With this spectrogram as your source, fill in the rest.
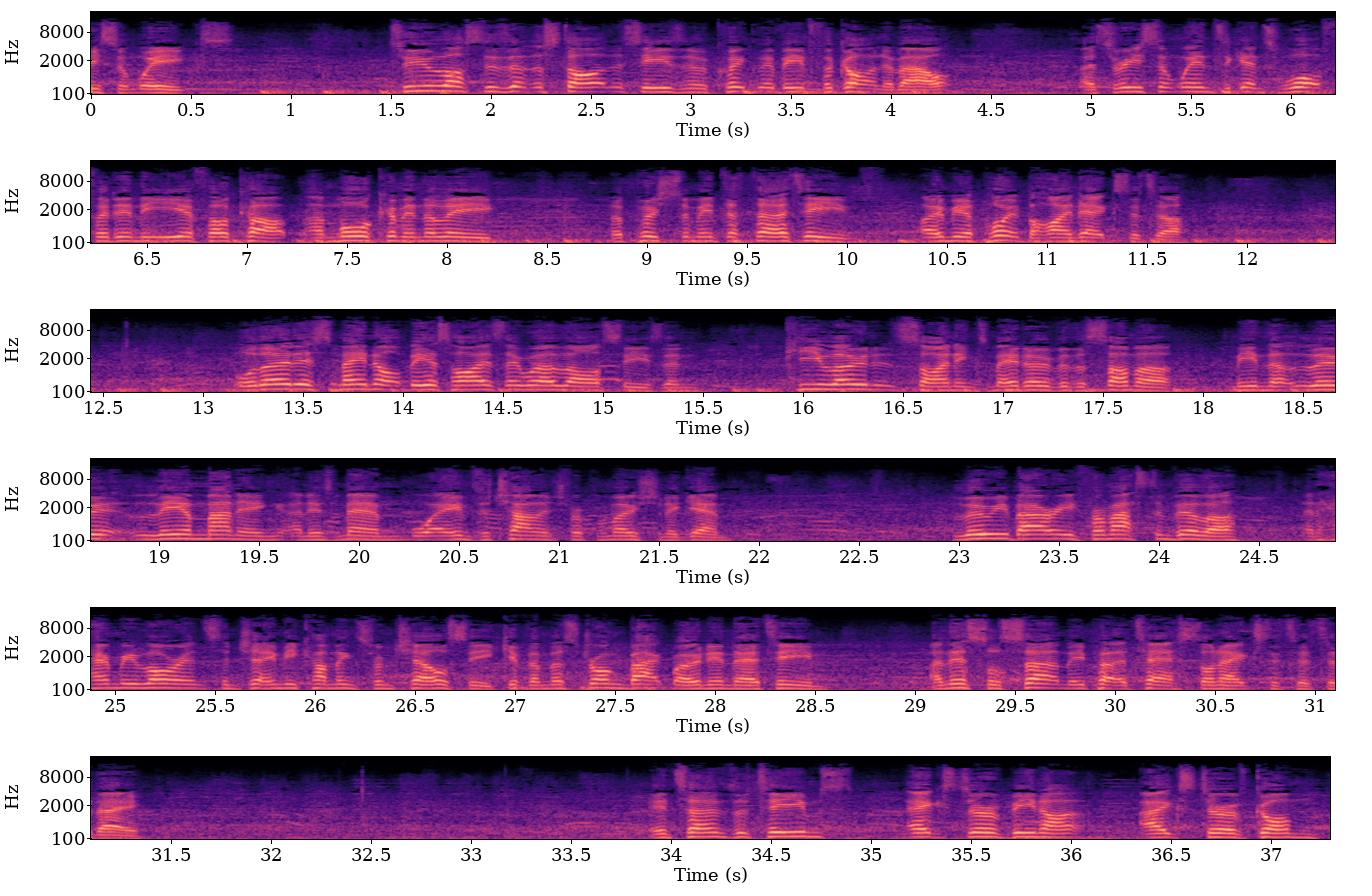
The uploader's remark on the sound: XpressionFM Sport once again return to St James Park. Live commentary of Exeter City's game against MK Dons.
